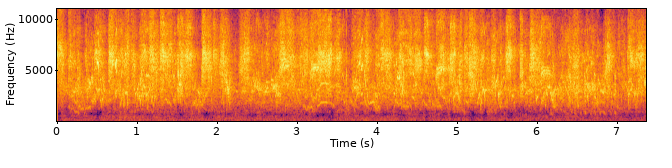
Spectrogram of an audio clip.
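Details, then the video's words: A morning flock of budgies gives harsh, squawking chirps and chatter, overlapping continuously at a high pitch. "Beautiful morning birds chirping sounds/Budgie sounds"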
